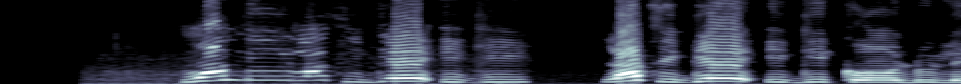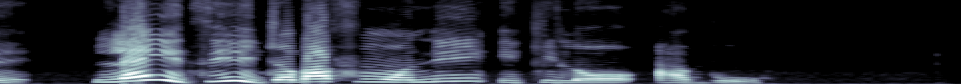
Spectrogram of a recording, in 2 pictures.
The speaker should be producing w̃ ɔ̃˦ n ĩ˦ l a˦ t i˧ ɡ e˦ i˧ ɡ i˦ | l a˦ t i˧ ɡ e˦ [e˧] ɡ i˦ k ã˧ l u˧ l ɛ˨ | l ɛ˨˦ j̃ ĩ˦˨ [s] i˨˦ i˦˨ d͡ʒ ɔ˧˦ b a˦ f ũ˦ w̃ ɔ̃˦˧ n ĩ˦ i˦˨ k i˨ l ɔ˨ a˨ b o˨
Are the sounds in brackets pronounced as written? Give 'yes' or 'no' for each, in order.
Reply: no, no

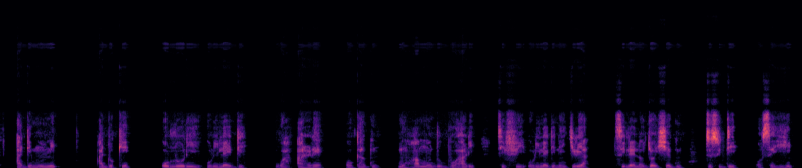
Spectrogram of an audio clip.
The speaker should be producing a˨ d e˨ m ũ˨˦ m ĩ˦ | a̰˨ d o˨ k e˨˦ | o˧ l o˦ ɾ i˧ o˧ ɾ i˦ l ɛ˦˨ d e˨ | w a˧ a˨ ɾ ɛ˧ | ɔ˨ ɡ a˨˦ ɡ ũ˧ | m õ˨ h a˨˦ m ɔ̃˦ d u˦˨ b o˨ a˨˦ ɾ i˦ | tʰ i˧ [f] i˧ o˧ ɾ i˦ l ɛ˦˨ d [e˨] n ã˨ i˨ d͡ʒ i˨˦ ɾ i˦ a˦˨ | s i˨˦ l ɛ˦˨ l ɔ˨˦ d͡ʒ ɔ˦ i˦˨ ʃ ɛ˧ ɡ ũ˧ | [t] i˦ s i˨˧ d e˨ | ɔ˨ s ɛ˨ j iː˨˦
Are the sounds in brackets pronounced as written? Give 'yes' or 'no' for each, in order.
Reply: yes, yes, yes

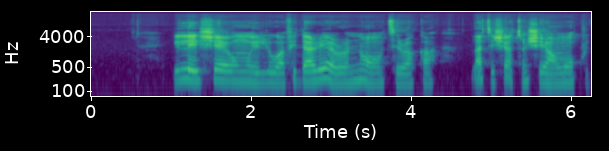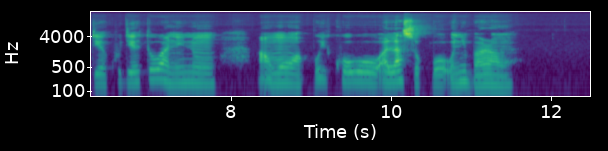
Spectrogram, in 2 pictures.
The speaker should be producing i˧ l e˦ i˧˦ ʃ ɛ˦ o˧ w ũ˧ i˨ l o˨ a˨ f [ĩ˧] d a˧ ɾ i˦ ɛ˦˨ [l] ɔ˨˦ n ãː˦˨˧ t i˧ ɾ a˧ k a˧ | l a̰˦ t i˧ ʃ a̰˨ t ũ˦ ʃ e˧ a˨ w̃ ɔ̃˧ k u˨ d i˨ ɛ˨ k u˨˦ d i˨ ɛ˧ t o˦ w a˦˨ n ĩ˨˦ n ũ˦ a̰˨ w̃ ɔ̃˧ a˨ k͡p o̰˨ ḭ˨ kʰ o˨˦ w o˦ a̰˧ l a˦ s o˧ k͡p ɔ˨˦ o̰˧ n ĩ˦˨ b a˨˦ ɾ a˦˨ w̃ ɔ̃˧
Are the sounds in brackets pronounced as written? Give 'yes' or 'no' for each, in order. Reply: no, no

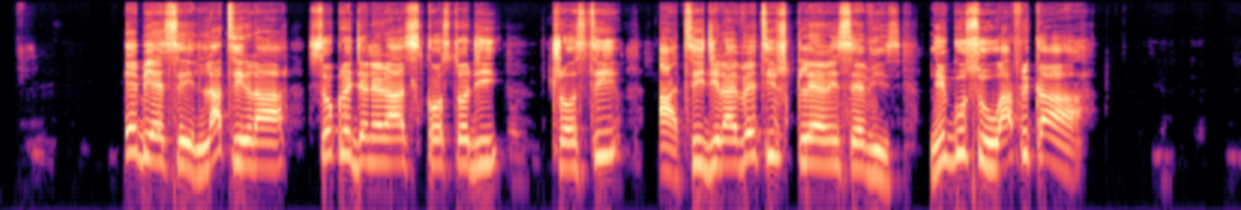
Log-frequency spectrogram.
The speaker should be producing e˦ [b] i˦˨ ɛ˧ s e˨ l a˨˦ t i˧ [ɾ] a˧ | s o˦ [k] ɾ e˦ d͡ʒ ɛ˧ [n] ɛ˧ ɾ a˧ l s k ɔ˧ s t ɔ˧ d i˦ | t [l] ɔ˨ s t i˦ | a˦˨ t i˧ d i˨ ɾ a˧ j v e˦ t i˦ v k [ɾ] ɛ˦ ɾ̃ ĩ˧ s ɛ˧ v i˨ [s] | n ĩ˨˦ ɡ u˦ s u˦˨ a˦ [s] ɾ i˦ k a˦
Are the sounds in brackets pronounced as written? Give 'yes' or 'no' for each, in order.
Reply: yes, yes, yes, yes, no, no, yes, no

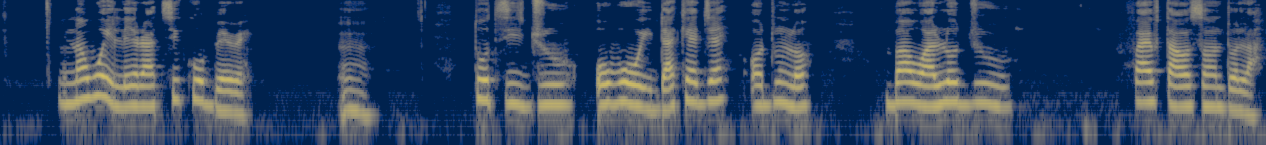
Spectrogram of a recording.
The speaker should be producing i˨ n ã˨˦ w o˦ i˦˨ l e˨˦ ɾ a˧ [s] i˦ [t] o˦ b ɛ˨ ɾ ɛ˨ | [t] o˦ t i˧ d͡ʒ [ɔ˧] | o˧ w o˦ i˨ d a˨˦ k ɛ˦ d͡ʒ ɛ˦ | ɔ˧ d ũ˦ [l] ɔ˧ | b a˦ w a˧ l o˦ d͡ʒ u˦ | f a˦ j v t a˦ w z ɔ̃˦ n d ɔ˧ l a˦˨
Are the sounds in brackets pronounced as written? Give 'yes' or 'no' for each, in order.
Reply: no, no, yes, no, yes

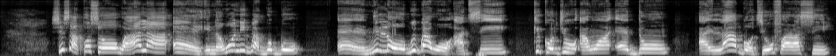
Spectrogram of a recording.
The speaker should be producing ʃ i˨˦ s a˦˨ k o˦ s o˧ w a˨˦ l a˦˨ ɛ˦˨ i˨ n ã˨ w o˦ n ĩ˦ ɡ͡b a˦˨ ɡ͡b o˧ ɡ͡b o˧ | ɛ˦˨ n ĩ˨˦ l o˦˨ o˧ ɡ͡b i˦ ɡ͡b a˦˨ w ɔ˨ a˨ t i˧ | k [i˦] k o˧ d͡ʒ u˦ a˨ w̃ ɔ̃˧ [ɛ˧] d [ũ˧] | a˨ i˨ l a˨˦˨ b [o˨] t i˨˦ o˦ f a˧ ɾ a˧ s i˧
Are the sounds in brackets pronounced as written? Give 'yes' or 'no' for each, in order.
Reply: yes, yes, yes, no

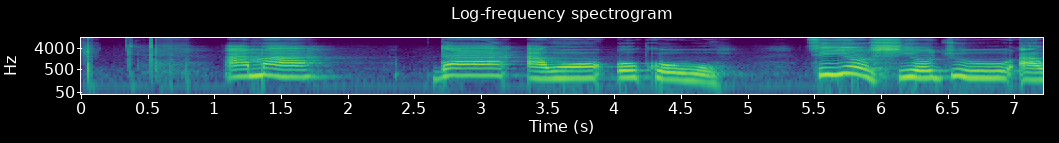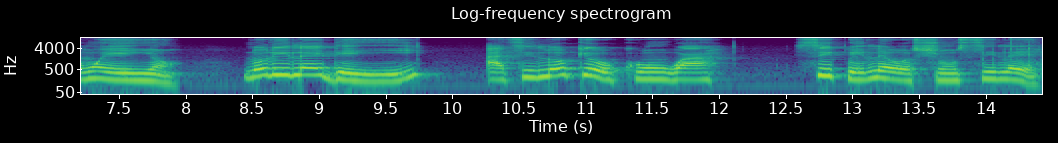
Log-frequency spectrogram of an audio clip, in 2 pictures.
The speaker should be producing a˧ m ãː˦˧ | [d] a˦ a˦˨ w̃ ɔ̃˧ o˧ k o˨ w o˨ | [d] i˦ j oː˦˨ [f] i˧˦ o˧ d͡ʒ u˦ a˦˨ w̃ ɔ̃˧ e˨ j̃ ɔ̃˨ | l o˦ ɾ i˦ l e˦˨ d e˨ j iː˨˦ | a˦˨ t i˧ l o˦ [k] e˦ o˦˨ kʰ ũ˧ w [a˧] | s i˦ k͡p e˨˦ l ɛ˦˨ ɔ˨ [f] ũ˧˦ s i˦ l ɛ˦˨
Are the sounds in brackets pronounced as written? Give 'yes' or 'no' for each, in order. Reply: yes, no, no, yes, yes, no

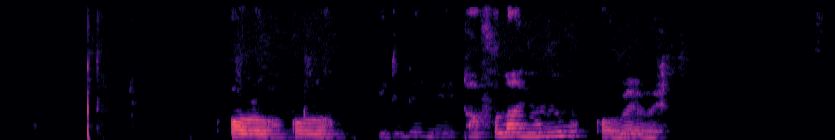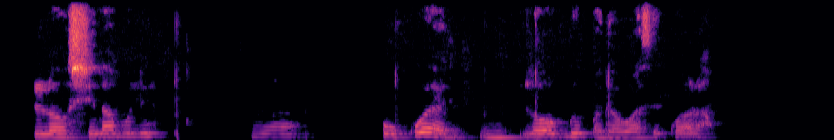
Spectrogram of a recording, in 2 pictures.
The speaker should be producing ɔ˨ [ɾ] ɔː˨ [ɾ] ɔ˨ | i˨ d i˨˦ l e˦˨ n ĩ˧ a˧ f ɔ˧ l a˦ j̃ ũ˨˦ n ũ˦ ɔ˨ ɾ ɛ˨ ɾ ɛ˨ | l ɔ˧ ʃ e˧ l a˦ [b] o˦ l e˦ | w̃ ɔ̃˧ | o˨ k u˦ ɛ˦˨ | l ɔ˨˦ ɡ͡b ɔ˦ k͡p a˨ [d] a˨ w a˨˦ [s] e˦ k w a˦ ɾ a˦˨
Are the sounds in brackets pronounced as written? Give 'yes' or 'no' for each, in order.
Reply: yes, yes, yes, yes, yes

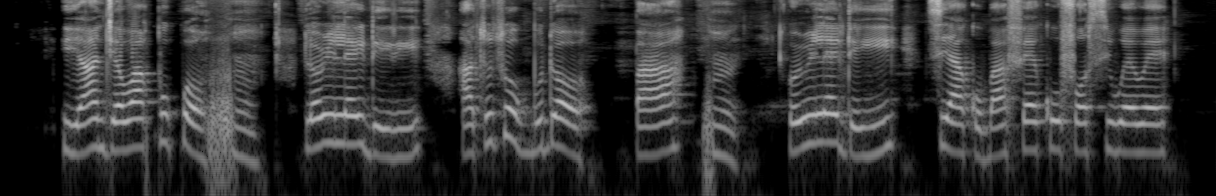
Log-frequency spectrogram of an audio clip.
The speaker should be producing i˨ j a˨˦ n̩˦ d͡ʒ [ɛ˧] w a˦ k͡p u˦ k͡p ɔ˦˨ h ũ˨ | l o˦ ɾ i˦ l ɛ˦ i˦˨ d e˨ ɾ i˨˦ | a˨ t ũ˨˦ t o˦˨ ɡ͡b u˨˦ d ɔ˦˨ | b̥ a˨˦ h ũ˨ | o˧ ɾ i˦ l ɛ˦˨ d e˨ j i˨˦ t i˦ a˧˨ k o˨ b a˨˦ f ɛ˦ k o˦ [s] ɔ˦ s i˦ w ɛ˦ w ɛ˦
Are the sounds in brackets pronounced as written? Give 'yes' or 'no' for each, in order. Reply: yes, no

